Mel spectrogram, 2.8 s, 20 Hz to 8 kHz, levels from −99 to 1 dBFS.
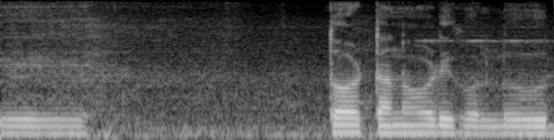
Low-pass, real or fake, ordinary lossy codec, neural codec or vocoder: none; real; none; none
